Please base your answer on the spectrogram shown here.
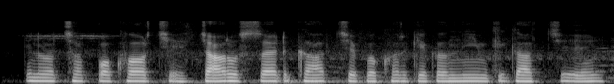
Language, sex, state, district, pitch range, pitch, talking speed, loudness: Hindi, male, Bihar, Araria, 145-155 Hz, 150 Hz, 135 wpm, -21 LUFS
